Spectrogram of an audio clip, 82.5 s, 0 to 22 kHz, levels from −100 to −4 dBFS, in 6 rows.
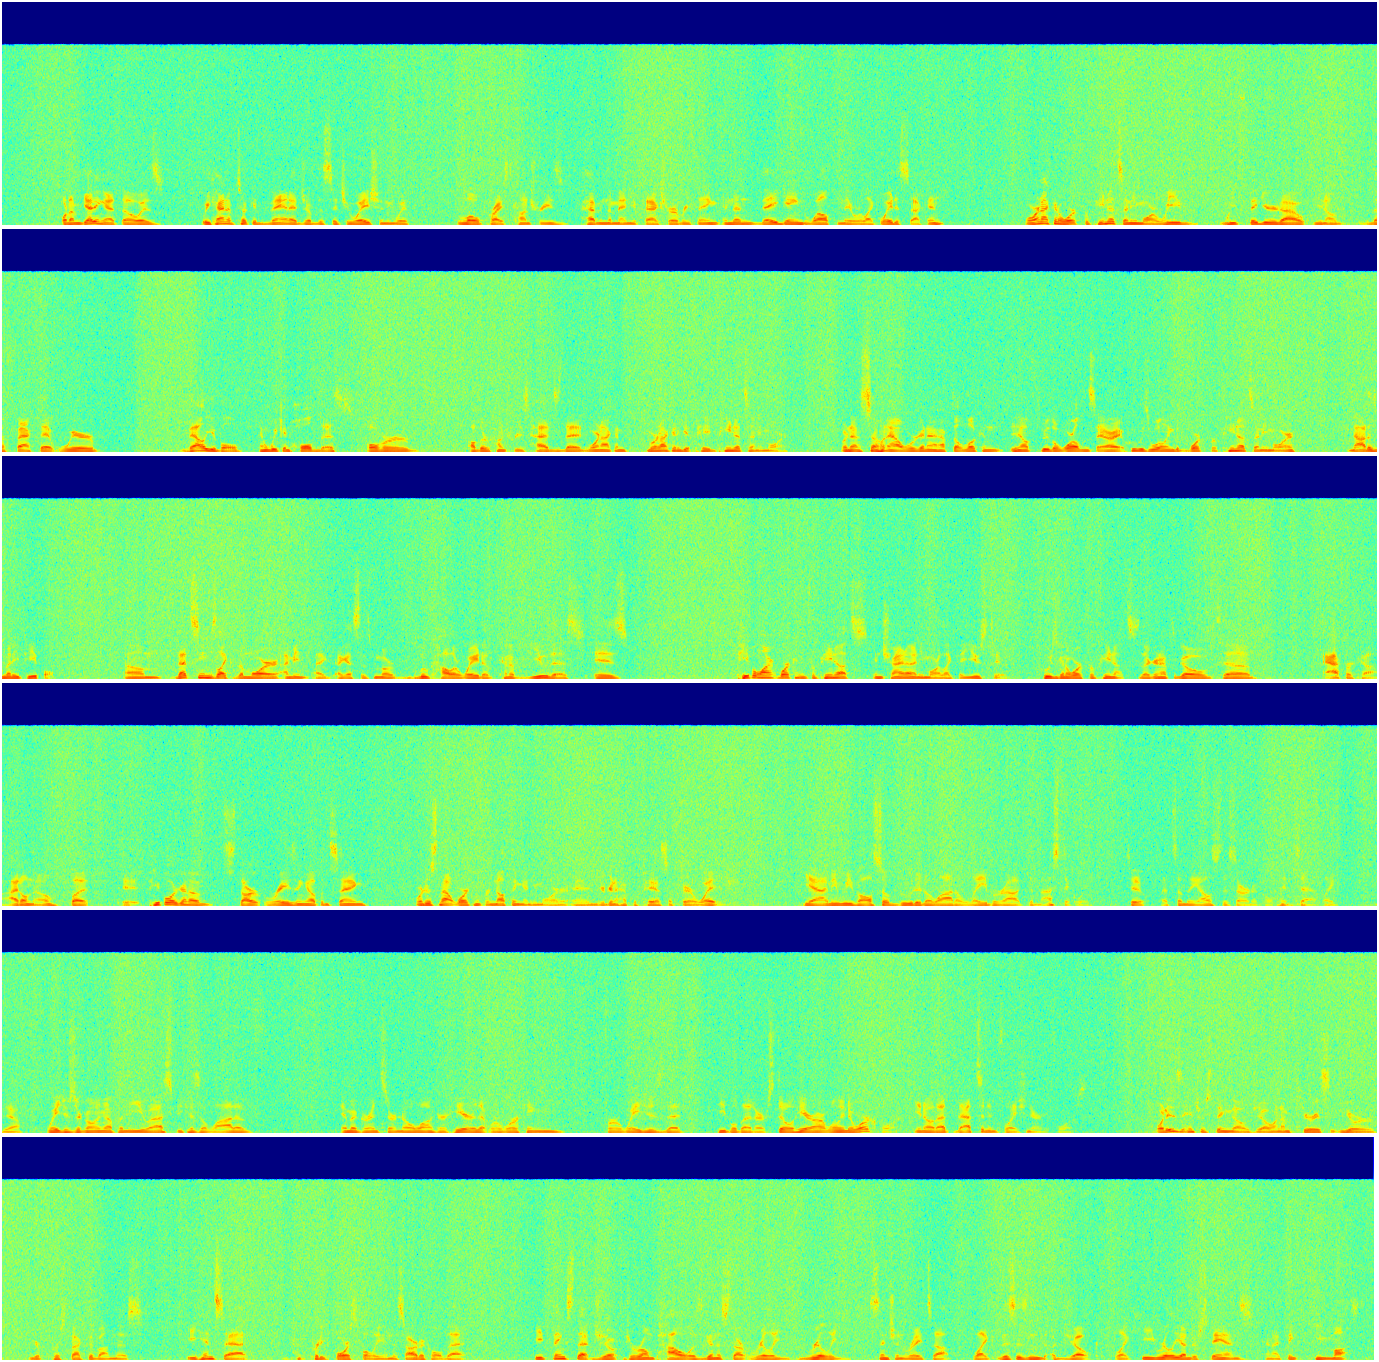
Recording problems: hiss; loud; throughout; 5 dB below the speech

